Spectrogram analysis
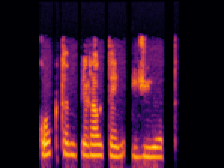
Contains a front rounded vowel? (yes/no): yes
